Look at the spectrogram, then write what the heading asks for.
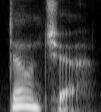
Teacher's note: But in fast speech, the T and Y blend together and become a ch sound. So it sounds like don'tcha. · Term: assimilation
